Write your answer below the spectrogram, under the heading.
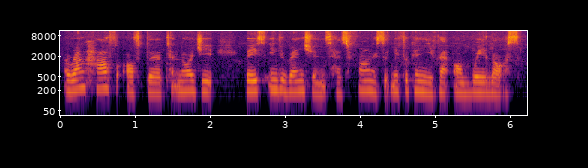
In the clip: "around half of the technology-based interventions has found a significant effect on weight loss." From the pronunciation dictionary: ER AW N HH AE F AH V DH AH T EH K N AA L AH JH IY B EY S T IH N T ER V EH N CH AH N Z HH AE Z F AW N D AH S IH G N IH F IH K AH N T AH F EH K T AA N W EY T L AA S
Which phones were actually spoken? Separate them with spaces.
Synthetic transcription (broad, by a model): ER AW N HH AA F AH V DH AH T EH K N AA L AH JH IY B EY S IH N T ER V EH N SH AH N S HH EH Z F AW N AH S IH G N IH F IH K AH N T AH F EH K T AA N W EY L AA S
